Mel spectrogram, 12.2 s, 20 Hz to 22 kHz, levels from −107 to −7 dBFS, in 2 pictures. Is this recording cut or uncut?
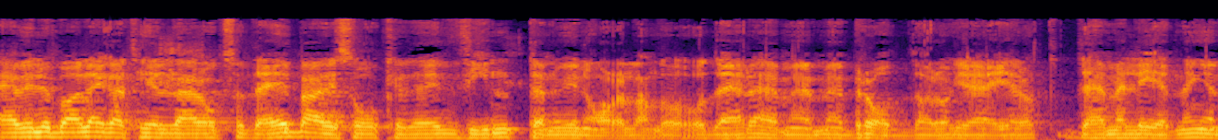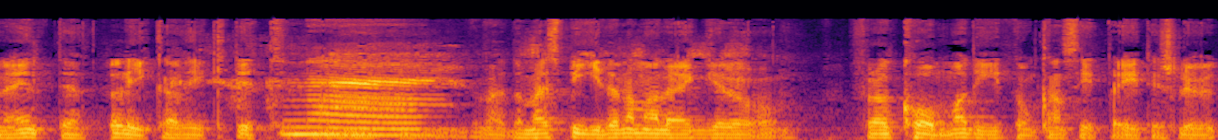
cut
